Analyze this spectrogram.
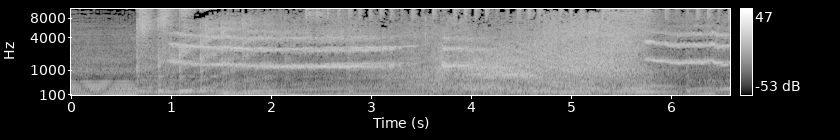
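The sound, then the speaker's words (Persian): A Mini Cooper hardtop with automatic transmission, set to sport mode for a track test, revs hard and climbs through gears, with tires squealing and skidding on the race track, loud throughout with no talking. “ولی ما برای تست روی پیست، مینی رو روی حالت اسپورت گذاشتیم.”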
